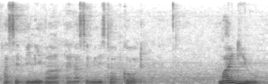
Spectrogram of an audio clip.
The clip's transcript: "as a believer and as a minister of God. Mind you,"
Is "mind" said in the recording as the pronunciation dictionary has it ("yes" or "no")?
no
